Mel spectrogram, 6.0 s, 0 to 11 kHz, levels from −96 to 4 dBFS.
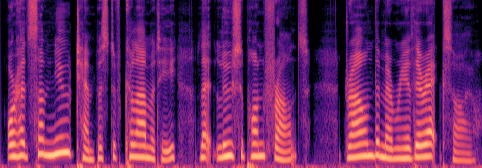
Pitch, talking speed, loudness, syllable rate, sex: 220 Hz, 170 wpm, -15 LUFS, 5.7 syllables/s, female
